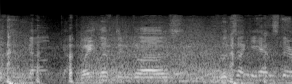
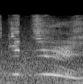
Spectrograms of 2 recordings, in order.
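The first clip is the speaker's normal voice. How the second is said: much higher, pumped-up call; hyped-up yell. Retold or imitated. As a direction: fire up the crowd. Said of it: "And he goes".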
